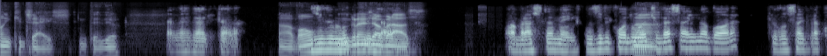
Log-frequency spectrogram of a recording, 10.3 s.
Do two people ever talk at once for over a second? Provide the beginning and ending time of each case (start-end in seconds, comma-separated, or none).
3.7-5.0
